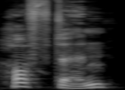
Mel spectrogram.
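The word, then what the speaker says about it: Hoveton: after the latter place hovton or hofton as it is locally pronounced is a great center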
